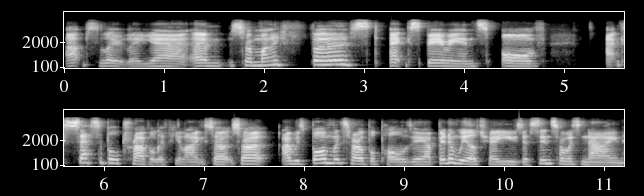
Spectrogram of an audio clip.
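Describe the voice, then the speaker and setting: In a Yorkshire accent, a woman speaks at a moderate pace. Her pitch is medium and her intonation lively. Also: quiet background. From northern England, North Yorkshire. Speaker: accessibility consultant. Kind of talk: podcast interview.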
